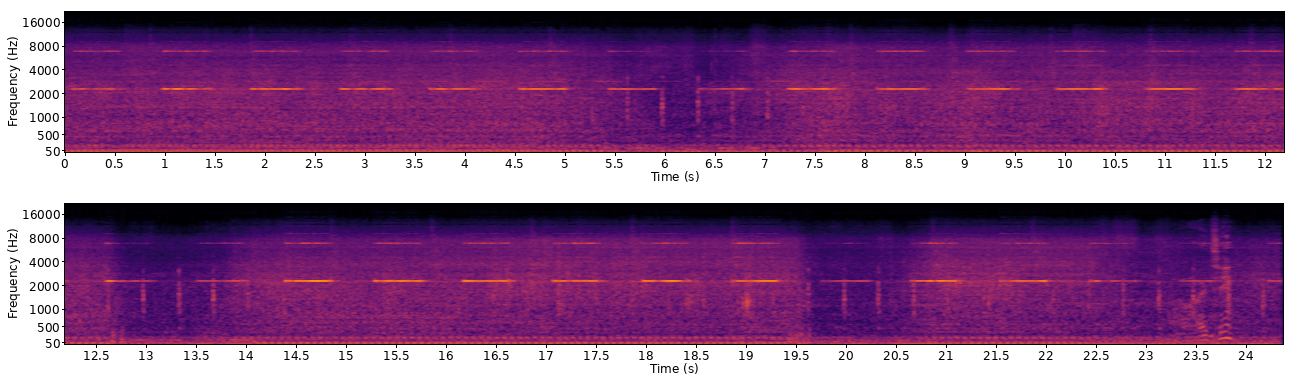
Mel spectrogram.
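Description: A truck reverses in winter snow, its backup alarm beeping in a steady regular rhythm over loud, constant diesel engine rumble, with brief dips in the noise.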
